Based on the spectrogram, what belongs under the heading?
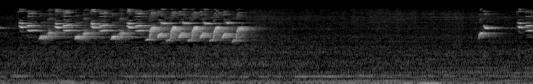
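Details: Bright, fast twittering goldfinch song of high tinkling syllables for about two seconds, then a quiet gap and the start of another phrase.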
